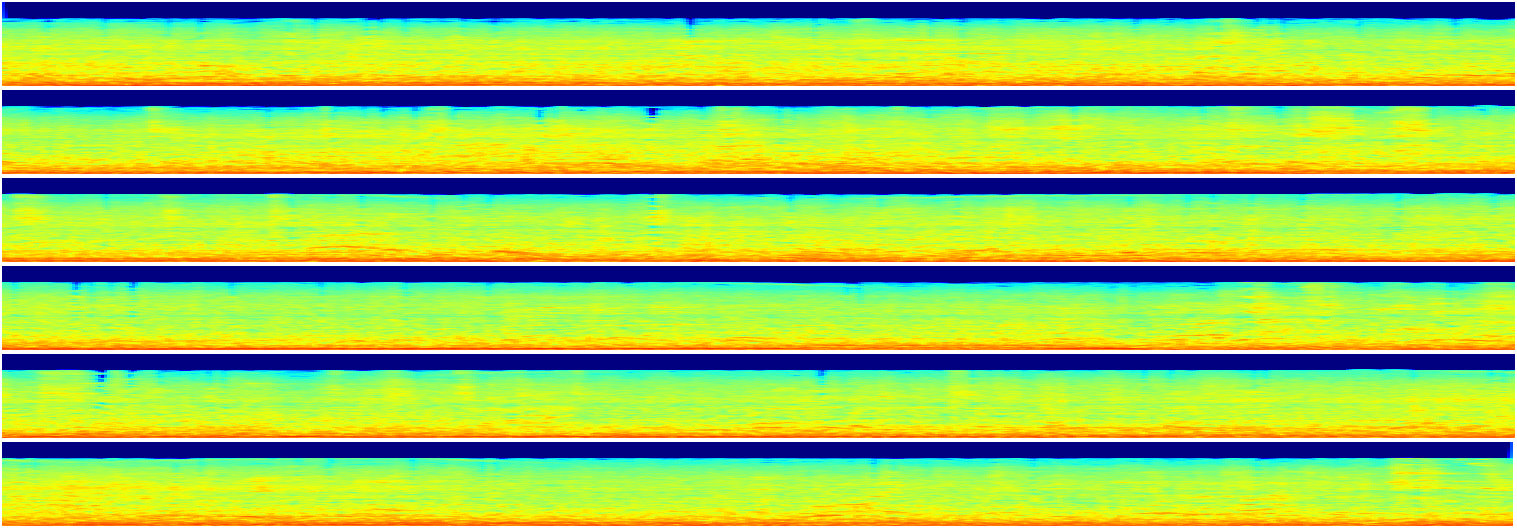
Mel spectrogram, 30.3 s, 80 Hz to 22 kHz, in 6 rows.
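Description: Six-cylinder diesel engine of a Tatsa Puma D12F city bus running under way, its note rising and dropping several times as it pulls and changes gear, with a brief dip about two-thirds of the way through.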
